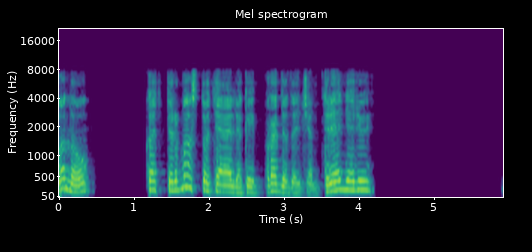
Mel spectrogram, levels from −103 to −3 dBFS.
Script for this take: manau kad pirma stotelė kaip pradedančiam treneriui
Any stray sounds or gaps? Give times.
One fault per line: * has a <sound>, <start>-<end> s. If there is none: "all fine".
all fine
